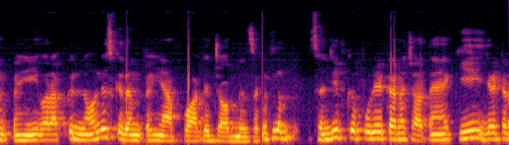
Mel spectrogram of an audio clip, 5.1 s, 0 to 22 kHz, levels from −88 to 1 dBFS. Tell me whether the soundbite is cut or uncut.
cut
